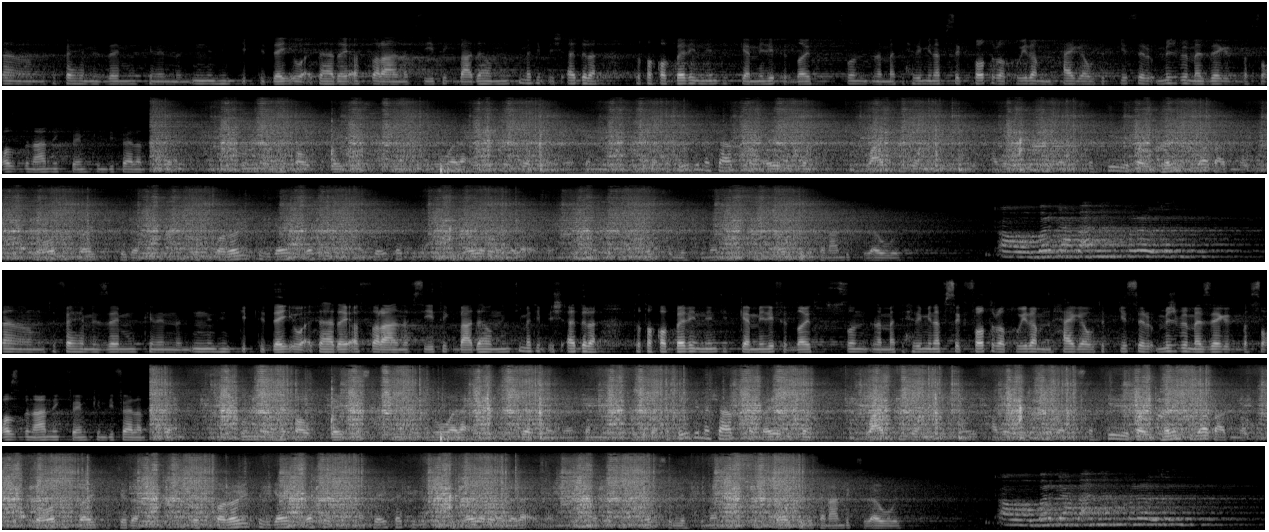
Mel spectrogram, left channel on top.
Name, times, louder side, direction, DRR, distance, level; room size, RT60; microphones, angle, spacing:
voice 1, 0.0-2.3 2.6-6.2 6.6-8.1 8.5-14.4 14.8-16.3 16.5-25.1 25.5-26.7 27.1-34.3, right 5 dB, 70° right, 13 dB, 0.4 m, -33 dB
sound 1, 14.1-33.5, right 7 dB, 50° right, 1.0 m, -25 dB
voice 2, 35.2-37.0, left 1 dB, 15° left, -2 dB, 4.9 m, -33 dB
23.0 x 22.0 x 7.1 m, 2.6 s
head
